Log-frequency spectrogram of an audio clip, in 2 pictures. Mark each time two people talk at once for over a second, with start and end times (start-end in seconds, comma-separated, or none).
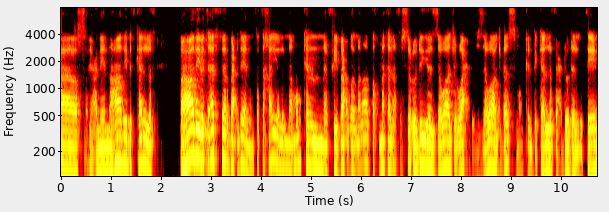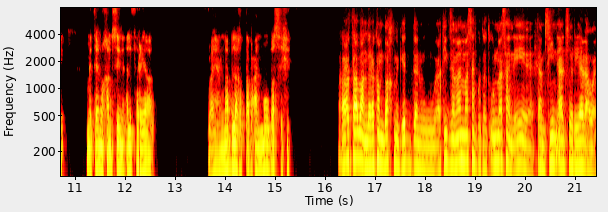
none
